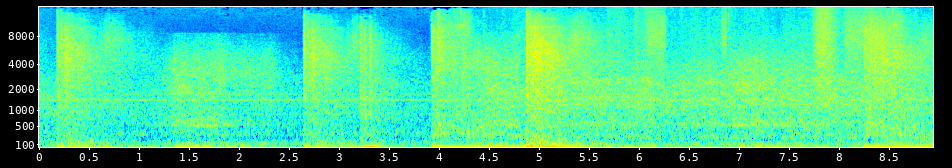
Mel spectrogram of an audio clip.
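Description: An armoured vehicle's engine rumbles as it drives.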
